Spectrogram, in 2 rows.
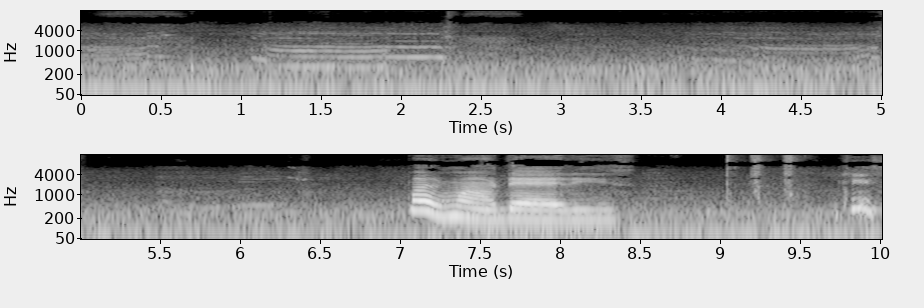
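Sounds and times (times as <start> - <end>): dog whining: 0.0 - 2.9, 3.6 - 7.0.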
